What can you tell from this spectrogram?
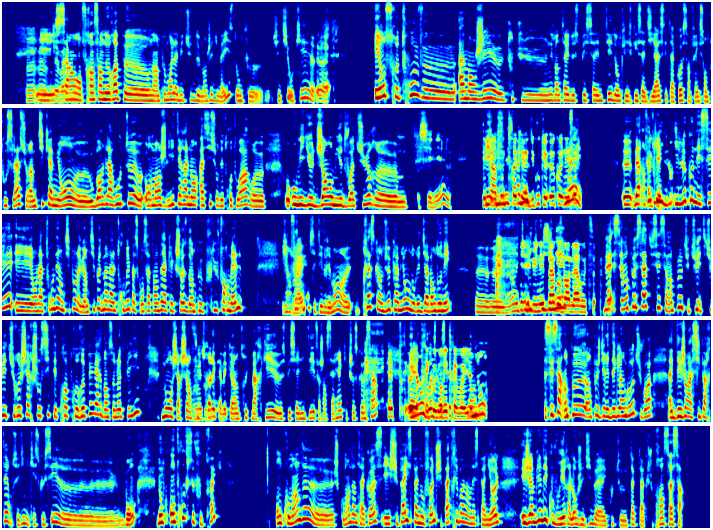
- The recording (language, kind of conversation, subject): French, podcast, Peux-tu raconter une expérience culinaire locale inoubliable ?
- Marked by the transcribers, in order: tapping; in Spanish: "quesadillas"; chuckle; chuckle; chuckle; drawn out: "heu"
